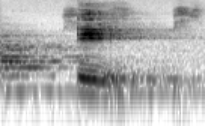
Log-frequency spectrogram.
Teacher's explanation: जब ए और ई मिलाकर के ए बना है, तो कंठ और तालु मिलाकर के भी यहाँ क्या बन गया? कंठ तालु।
